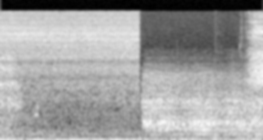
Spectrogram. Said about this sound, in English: Can you hear that reaction going on? It sounds super fizzy and the pressure is starting to build in the bottle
